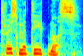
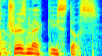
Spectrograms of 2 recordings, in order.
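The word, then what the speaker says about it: Trismegistus: It's a trismetigmos. By the way, You definitely didn't pronounce that correctly. Oh no, the T before the T. You're right. Yeah, that was not real. Trismegistos. There we go.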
